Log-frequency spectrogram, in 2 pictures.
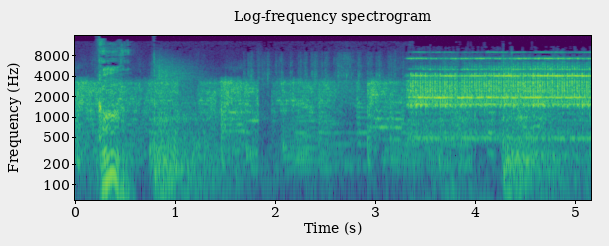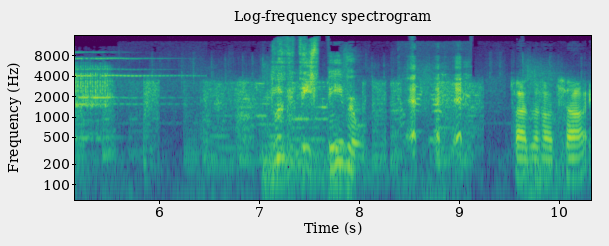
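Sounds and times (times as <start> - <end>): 
speech: 0.2 - 1.1, 7.4 - 10.3
hotel telephone with bright metallic bell ringing: 3.3 - 8.0
laughter: 8.4 - 9.2.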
